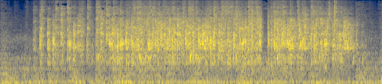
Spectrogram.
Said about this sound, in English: the rain stick over there.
